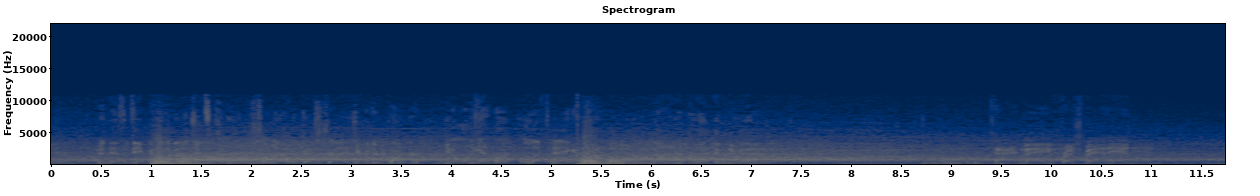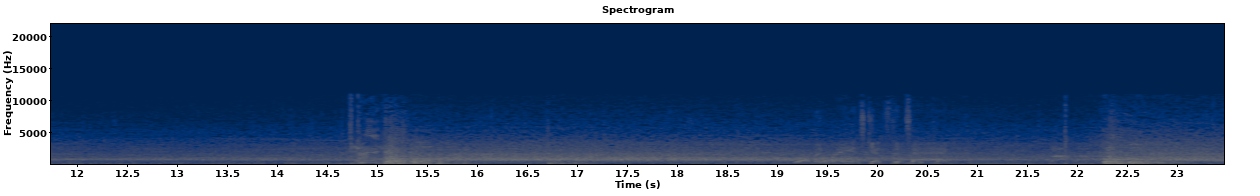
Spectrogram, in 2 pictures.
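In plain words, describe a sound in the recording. Heavy thuds of a body slamming onto a wrestling mat.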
